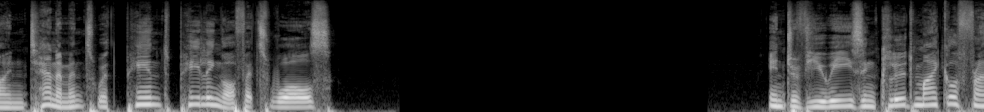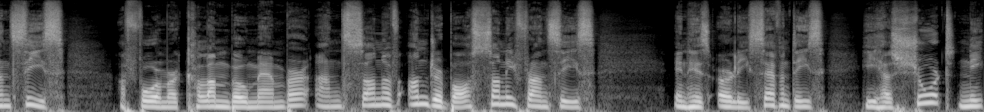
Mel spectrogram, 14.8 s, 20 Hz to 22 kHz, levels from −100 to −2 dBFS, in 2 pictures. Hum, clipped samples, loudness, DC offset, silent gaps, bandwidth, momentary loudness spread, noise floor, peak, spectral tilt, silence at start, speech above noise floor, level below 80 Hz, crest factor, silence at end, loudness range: none; under 0.1%; -25 LUFS; under 0.1%; 3.00-5.32 s; over 20 kHz; 7 LU; under -90 dBFS; -8 dBFS; -6 dB/octave; 0 s; over 66 dB; -40 dBFS; 18 dB; 0 s; 5 LU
